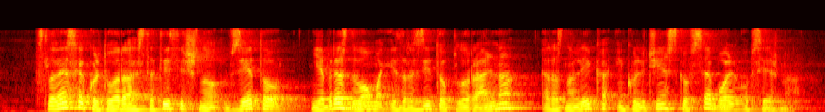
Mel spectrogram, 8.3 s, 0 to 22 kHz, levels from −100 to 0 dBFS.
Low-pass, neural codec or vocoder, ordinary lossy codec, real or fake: 7.2 kHz; none; none; real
